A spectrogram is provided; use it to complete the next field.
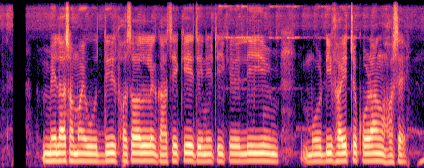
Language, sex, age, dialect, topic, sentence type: Bengali, male, <18, Rajbangshi, agriculture, statement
